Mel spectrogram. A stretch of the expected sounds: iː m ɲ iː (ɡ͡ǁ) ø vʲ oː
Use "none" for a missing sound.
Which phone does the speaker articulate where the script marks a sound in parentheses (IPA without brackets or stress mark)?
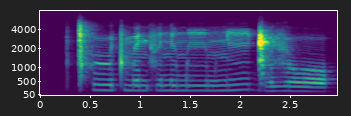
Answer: ɡ͡ǁ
